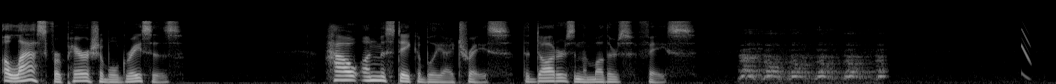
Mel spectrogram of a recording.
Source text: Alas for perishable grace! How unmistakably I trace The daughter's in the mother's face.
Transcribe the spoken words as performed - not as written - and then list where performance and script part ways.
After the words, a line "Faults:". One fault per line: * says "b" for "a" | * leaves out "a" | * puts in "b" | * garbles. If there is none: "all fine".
Alas for perishable graces! How unmistakably I trace The daughter's in the mother's face.
Faults:
* says "graces" for "grace"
